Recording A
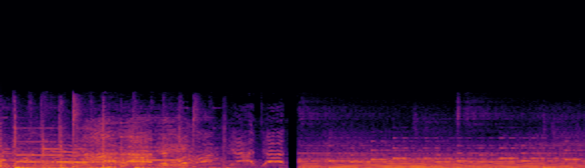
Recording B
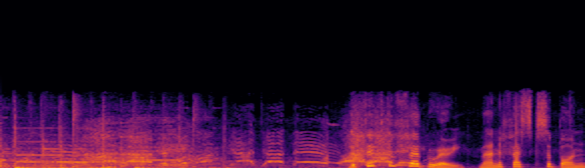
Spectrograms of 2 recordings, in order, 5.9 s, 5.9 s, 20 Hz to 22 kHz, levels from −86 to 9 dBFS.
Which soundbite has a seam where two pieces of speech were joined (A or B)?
B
